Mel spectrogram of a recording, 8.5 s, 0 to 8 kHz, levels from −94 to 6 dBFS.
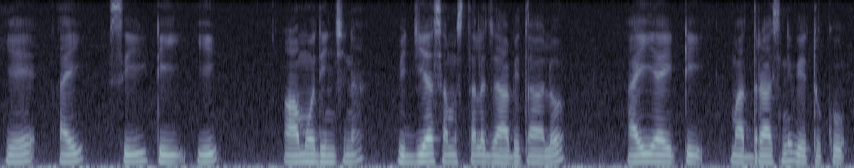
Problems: low volume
